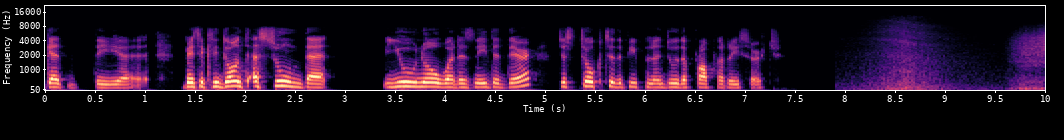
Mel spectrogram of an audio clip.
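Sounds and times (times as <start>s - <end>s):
whoosh sound effects: 8.0s - 10.0s.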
